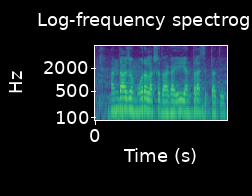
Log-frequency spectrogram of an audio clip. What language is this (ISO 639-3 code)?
kan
